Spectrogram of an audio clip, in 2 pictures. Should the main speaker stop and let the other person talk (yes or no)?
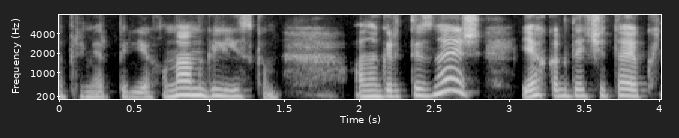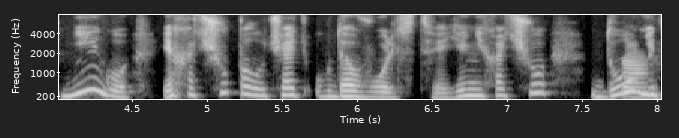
no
